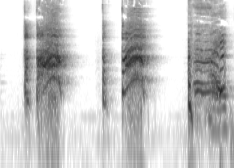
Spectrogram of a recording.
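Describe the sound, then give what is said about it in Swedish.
A person vocally imitates a giraffe call: three short bursts, each a sharp clipped onset followed by a strained, squawking vocal cry, sounding somewhat hen-like, fairly loud. “Får jag gissa? Ja. Jag tror det låter så här.”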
